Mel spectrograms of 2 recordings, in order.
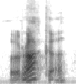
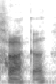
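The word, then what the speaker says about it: Raca: But should he say to his brother Raka, or actually it should be pronounced Raka, he will be subject to the Sanhedrin.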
